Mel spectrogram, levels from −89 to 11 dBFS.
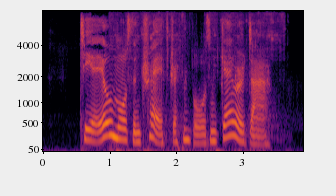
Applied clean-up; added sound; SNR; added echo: neural separator model SepFormer DNS4.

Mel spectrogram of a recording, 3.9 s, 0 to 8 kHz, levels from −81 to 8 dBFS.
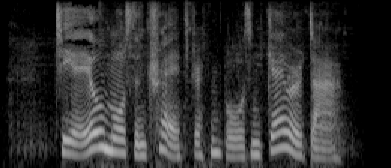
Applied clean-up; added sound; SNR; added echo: neural mask model RNNoise.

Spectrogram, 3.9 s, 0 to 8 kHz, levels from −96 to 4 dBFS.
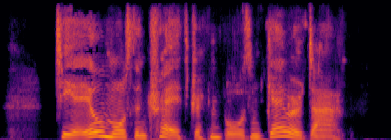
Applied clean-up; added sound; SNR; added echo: neural mask model Resemble Enhance denoiser.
